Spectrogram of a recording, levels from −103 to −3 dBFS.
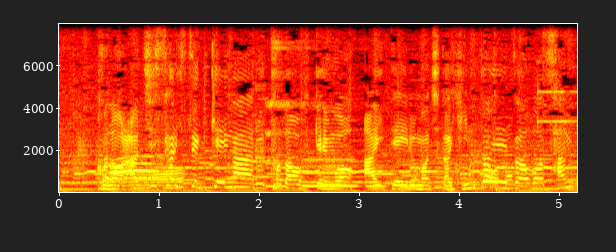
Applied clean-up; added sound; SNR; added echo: none; Wind instrument, woodwind instrument; 12 dB; none.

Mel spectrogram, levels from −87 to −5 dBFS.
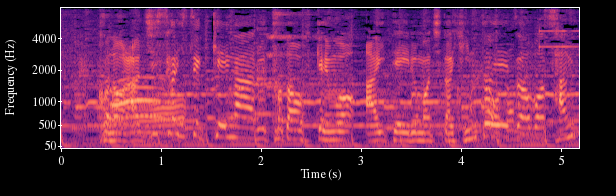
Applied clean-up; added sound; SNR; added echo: none; none; none; none.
